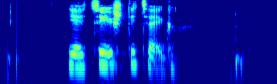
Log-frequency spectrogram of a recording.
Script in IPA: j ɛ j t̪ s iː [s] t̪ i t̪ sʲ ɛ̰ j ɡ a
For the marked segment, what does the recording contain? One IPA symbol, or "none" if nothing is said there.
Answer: ʃ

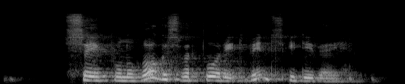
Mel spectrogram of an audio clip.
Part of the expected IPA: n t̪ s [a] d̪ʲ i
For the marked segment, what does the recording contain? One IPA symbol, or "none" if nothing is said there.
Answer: i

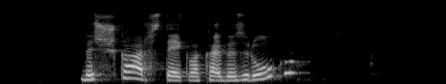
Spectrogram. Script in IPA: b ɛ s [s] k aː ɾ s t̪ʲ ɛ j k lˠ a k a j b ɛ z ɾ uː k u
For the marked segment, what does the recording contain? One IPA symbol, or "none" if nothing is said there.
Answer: ʃ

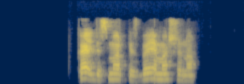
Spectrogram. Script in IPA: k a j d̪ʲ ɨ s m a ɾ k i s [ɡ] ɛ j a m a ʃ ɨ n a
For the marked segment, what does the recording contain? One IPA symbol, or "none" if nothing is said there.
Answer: b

